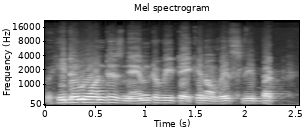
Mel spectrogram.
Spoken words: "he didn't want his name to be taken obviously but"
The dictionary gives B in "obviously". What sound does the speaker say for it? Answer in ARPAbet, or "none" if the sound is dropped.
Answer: none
